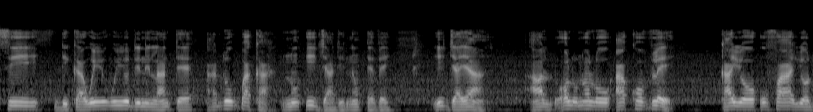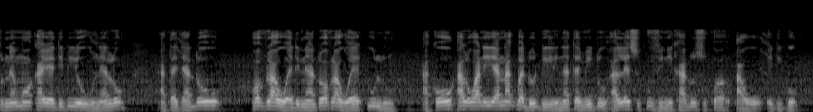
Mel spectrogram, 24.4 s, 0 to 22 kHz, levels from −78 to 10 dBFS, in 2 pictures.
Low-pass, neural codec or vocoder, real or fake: 7.2 kHz; none; real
